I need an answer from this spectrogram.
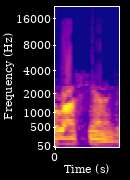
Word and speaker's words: La Cienega: Over on, that street out that way, La Cienega. Is that how you say it? Oh, La Cienega, yeah.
